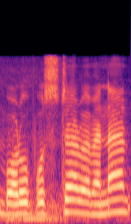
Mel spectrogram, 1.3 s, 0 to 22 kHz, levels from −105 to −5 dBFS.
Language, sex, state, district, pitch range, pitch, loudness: Bengali, female, West Bengal, Purulia, 190-220 Hz, 200 Hz, -12 LUFS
